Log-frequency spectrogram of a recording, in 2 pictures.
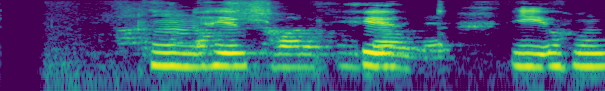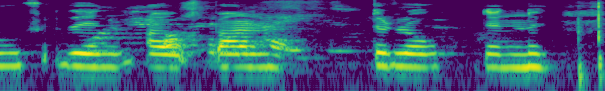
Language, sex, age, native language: Icelandic, male, 12, Icelandic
